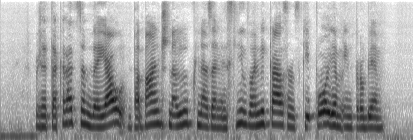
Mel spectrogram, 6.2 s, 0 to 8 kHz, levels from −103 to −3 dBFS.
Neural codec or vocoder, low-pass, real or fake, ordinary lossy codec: codec, 16 kHz, 1 kbps, FreqCodec, larger model; none; fake; none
